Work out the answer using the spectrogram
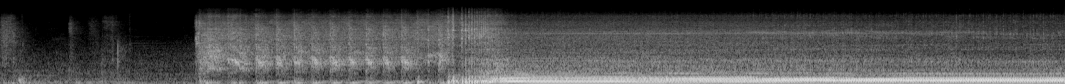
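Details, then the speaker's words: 1999 Honda Civic turbo build, first start on a cold 54°F day after head and timing reassembly, with a K-Pro-type eBay ECU adapter: brief cranking, then a steady, even idle with no misses; runs very well. "all right guys so we put uh we put the k pro or uh what's it called s300 s200 in it it was a little ebay adapter and car actually runs really really good right now"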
